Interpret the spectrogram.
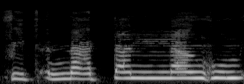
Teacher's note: Tanwin baris dua atas bertemu dengan lam. Ya, maka kita kena masukkan ke dalam lam tapi tak boleh dengung ya. Fitnatallahum idgham bila gunah.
